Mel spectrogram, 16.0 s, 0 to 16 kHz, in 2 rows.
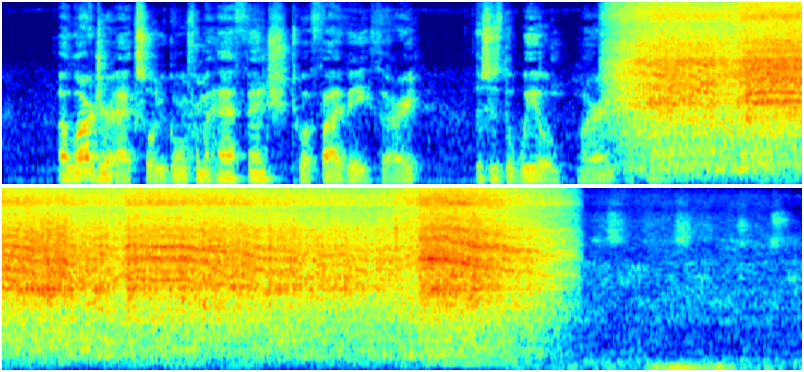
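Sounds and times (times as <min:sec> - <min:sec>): power drill grinding with high whine: 0:06.0 - 0:13.8.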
